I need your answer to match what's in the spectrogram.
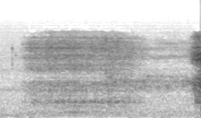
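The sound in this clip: Slow breath drawn in through the nose during a guided breathing meditation, a soft, airy hiss lasting just over a second, followed after a short pause by a brief louder burst of air.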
